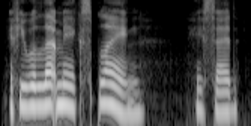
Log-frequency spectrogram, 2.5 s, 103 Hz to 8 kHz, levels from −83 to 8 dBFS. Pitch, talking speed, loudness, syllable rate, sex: 190 Hz, 190 wpm, -16 LUFS, 4.8 syllables/s, female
